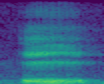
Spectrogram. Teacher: When we talk about the position of the lips, obviously when we say A, it is unrounded, they are little bit spread. Hence, A will be front unrounded vowel between half close and half open position.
